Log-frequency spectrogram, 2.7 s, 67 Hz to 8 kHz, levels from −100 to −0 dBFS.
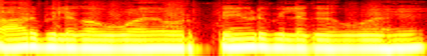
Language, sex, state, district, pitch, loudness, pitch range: Hindi, male, Bihar, Kaimur, 135 Hz, -9 LUFS, 135-145 Hz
